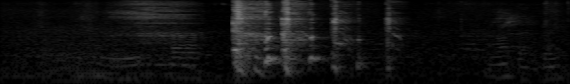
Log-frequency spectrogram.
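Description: A woman coughing in a short fit of about five quick coughs, starting a little under two seconds in, the first the loudest, while her throat is being pressed during a neck massage.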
